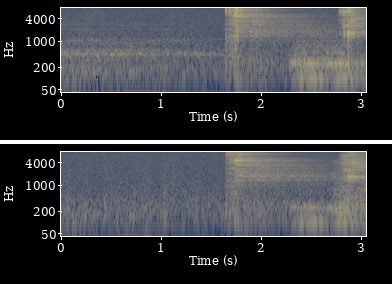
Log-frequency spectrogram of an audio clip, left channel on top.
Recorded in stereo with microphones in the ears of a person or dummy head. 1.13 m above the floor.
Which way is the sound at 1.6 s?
45° left (ahead or behind).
